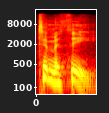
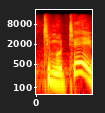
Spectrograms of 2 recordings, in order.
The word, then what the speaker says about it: Timothée: It's pronounced Timothée. It's whatever you'd like. Because I always thought, I don't know if you guys, I thought it was Timothée because of the double E's at the end.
